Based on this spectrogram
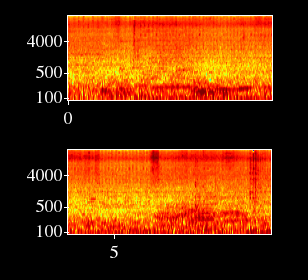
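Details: Yamaha Nmax scooter after gearbox/final-drive (gardan) service for heavy vibration: low, even engine rumble with a gentle rev and no rough shudder; owner says it sounds different from the earlier rough "geredek-geredek", now smooth and healthy.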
